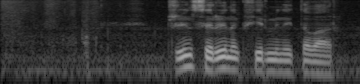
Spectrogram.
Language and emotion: Russian, neutral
